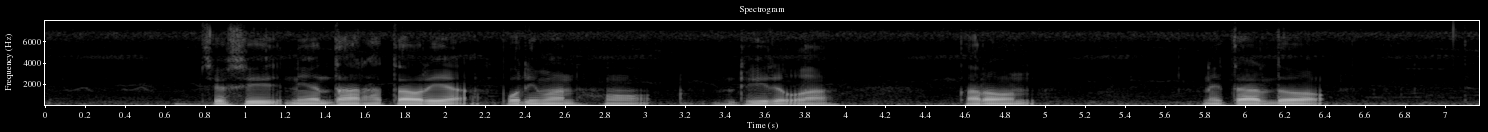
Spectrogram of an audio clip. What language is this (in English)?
Santali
